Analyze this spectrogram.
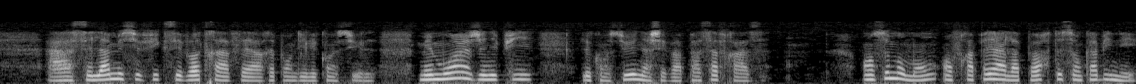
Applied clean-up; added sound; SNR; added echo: none; none; none; none.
